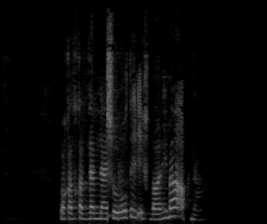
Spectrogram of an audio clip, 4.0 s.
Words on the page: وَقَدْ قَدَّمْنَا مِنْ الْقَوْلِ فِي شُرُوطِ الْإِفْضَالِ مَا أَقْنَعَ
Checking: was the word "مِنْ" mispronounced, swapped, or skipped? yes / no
yes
